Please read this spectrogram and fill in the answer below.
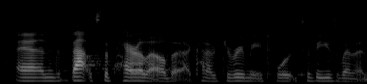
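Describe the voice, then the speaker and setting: A bright, sharp tone with vocal fry at a fairly quick pace. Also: woman. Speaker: professional photographer. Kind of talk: panel discussion answer. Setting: live stage with microphone.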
